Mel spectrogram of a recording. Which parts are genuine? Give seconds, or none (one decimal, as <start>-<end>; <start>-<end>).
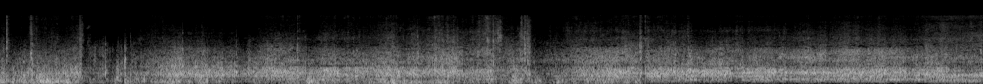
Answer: none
